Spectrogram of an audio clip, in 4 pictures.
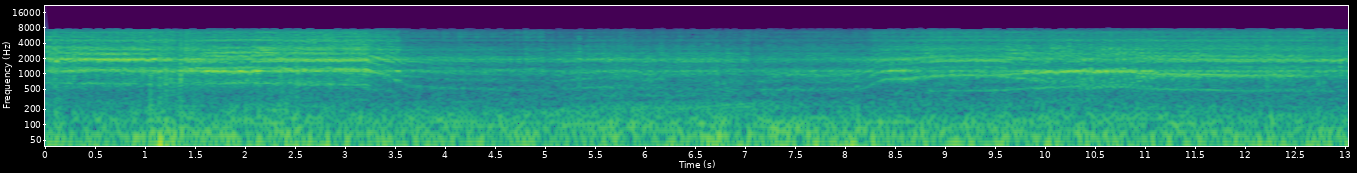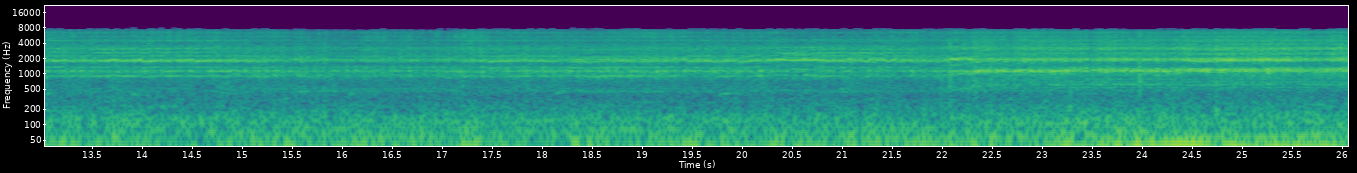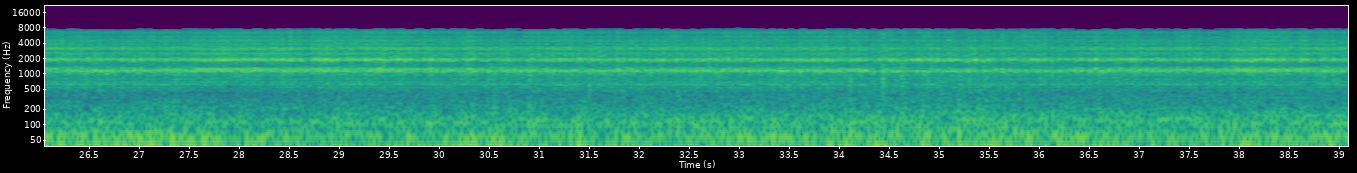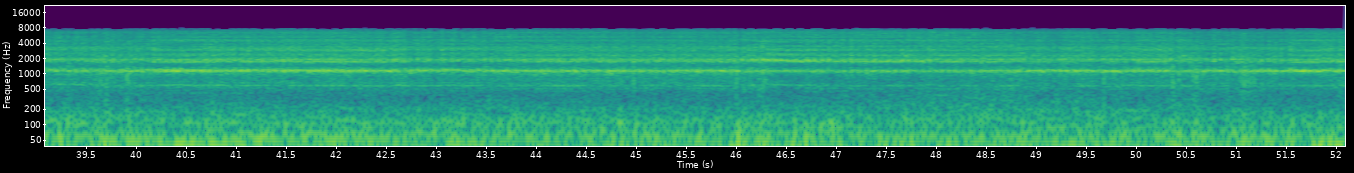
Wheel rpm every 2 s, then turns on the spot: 160, 140, 60, 60, 100, 120, 120, 120, 120, 120, 120, 150, 160, 160, 160, 160, 160, 160, 160, 160, 150, 150, 160, 150, 150, 150.
none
